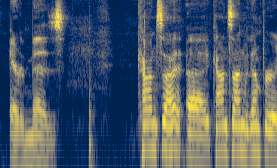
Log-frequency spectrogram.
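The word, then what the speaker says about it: Hermès: to say that hermes it's not hermes like it's spelled it's pronounced hermes khan signed with them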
